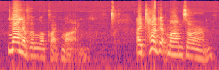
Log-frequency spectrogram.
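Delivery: animated read-aloud, lifting with the drama; story reading to children. A narrator's reading. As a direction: read a picture book expressively to children. Reads a picture book aloud.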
